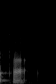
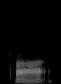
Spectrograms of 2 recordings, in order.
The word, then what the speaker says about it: ط: Okay, the letter Ta.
